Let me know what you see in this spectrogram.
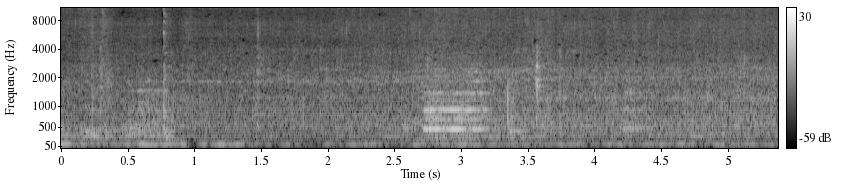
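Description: Meat-and-cauliflower masala frying and sizzling in an aluminium pot as it is stirred, with a metal spatula scraping and clicking against the pot now and then. A short voice-like sound comes about three seconds in.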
